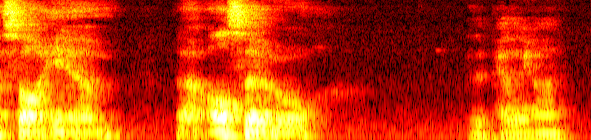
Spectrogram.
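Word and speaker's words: Pellaeon: novels we finally saw him uh also the Pelion peleon that's it that also hooks but it's not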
